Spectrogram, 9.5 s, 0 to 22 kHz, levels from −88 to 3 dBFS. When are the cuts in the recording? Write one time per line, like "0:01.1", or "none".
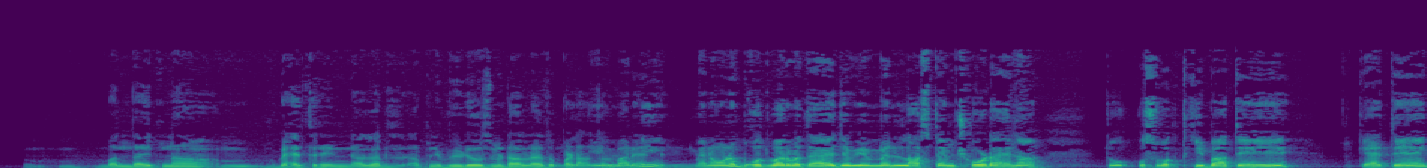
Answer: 0:04.2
